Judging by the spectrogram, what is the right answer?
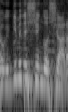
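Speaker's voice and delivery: usual speaking voice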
